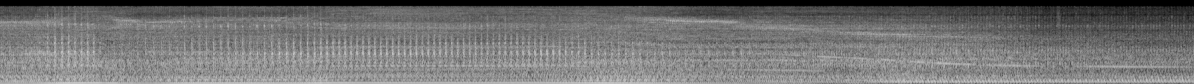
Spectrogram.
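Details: 2012 BMW 520d diesel, 60k miles, cold start: rough clatter with an uneven knock, about three per second, over the idle; cold engine knock, cause not yet pinned down.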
